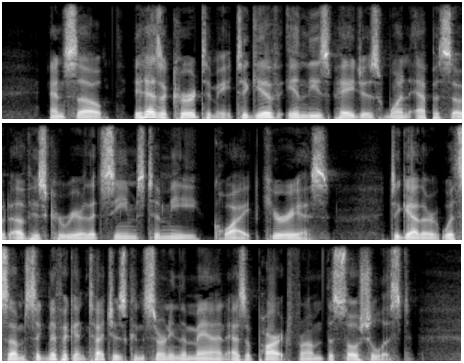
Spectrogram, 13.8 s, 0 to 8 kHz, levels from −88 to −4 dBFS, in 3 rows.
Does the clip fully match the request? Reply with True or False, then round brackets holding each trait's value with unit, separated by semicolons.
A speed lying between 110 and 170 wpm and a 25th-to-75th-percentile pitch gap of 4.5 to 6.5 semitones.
True (155 wpm; 5.1 semitones)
